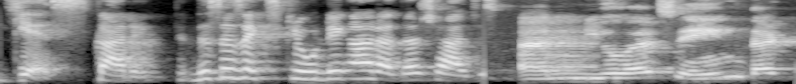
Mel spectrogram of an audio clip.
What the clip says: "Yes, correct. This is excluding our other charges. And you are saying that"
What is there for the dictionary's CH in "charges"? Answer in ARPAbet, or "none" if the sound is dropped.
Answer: SH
